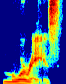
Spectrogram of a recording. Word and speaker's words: mores: is called folkways and the other one here is pronounced morays they almost rhyme in that way that's how you can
